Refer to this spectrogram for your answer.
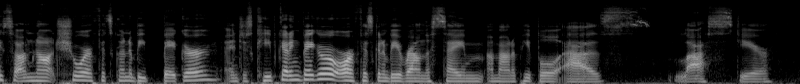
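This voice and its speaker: A woman with an American accent speaks with a very deep, low pitch and ordinary pitch variation. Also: hardly any pauses. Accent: sounds American. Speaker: guest co-host. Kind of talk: casual chat.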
